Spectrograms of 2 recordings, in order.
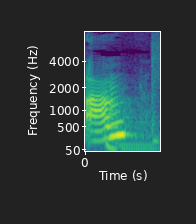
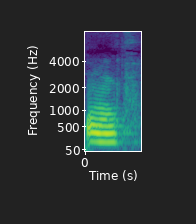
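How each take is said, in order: First: The ending is said with an 'a' vowel. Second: The ending is said with an 'o' vowel. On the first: This is the Vannetais and Groix dialect form. "en Vantai et à Groix, on prononcera ça plutôt amp" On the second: This is the form used in other dialects. "dans les autres dialectes, on pourra dire omp"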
